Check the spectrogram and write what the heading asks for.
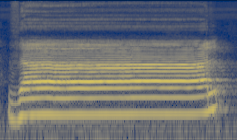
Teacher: ذال کو بھی نرمی کے ساتھ اور 3 سے 5 الف کے برابر اس کو لمبا کرنا ہے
